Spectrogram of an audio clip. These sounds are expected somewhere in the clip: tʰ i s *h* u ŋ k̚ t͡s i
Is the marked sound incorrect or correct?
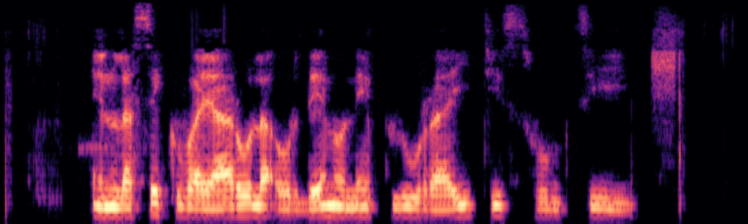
incorrect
